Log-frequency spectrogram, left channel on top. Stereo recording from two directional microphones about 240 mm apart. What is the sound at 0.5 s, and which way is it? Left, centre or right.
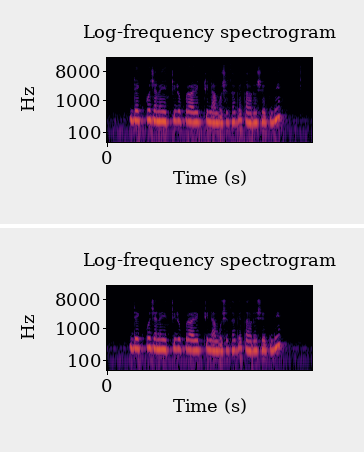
Speech, left.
